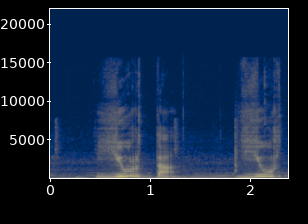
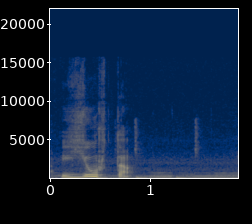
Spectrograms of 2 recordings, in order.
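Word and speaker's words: юрта: name of their houses it's called yurta in English we say yurt yurt but Russian almost the same yurta can if you followed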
